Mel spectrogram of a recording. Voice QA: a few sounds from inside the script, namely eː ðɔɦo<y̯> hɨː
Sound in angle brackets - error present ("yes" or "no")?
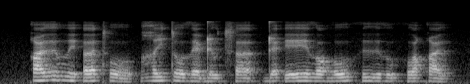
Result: yes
